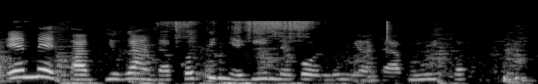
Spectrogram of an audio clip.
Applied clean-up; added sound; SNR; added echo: classical method Wiener filter.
